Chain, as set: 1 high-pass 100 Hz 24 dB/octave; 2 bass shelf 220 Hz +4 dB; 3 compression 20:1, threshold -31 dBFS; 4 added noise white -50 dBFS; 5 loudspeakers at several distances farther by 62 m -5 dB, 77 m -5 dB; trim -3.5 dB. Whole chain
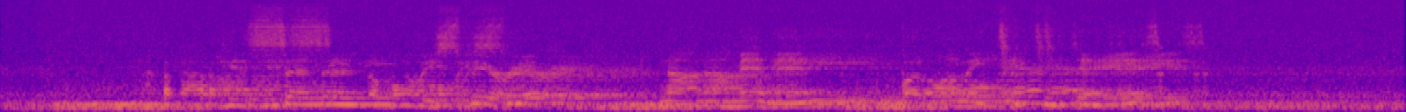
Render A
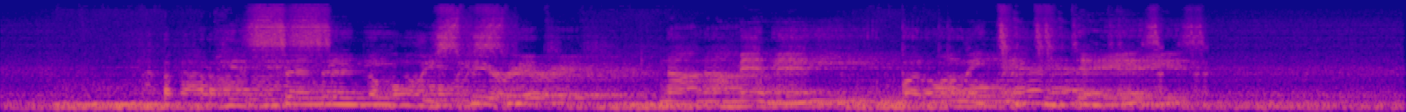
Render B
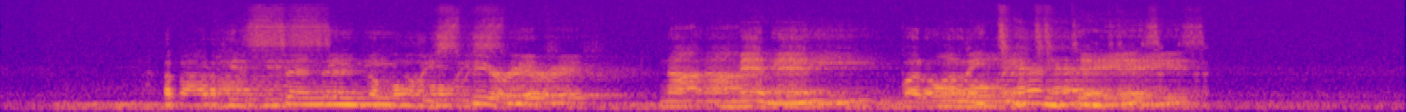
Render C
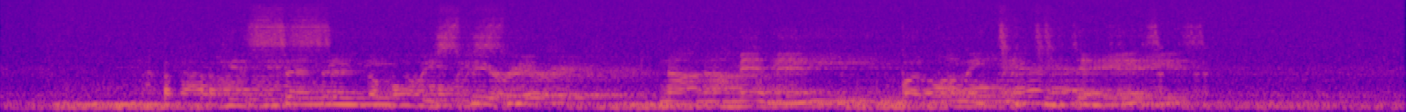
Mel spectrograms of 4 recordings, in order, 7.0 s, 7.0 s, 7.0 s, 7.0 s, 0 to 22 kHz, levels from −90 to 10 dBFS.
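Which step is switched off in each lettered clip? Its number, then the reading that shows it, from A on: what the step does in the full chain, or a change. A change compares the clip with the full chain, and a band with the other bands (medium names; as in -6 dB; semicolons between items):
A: 4, momentary loudness spread change +2 LU; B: 3, mean gain reduction 9.0 dB; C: 2, 125 Hz band -2.0 dB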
